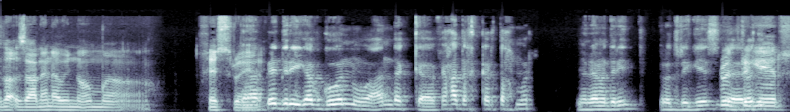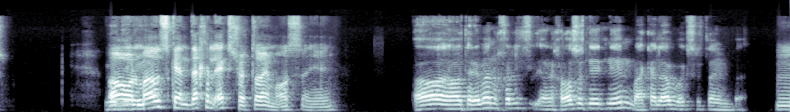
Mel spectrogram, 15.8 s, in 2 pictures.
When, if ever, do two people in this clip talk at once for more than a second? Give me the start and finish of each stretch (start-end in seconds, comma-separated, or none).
none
